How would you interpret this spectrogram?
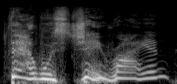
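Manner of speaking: high, drawn-out, rising disbelief; astonished realization. Retold or imitated. Kid learning whom they just chatted with, drawn-out astonishment. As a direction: imitate a stunned kid, stretched right out.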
